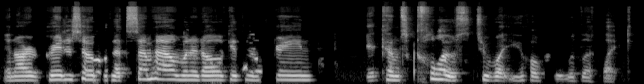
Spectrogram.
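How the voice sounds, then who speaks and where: A woman's voice: mid-range voice, steady tone, moderate pace, fairly bright tone, low-quality recording. A woman moderating an informal community theatre Q&A on a video call, effusive and thankful in the way she talks. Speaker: host of a community theatre online talkback.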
